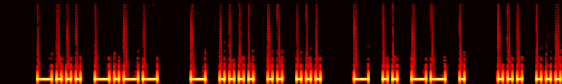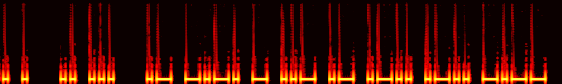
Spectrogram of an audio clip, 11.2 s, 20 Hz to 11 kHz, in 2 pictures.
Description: Morse code, heard as a keyed tone, about 25 wpm, 700 Hz. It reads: BY THIS TIME SHE IS ACTUALLY
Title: Sentences from Top 700 Words 25wpm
